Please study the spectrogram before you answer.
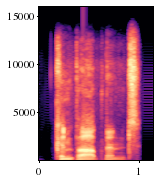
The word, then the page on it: compartment: British English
